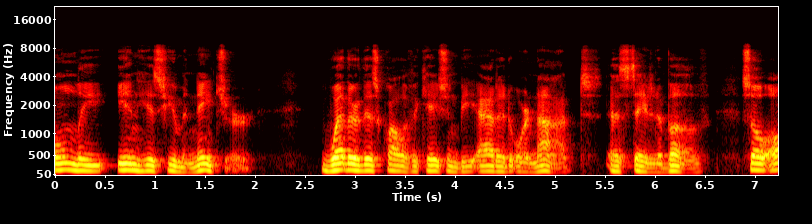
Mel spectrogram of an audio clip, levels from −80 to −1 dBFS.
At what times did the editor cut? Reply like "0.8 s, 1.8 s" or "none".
none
